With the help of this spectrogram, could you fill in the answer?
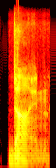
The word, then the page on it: dyne: British English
